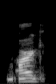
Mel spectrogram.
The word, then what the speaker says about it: Marc: Mark, M-A-R-C, Poulet, H-O-U-L-E.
